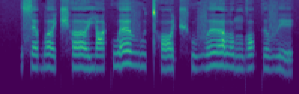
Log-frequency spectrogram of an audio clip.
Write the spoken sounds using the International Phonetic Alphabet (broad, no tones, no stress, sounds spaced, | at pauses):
s ɜ b ʌː t͡ʃʰ ʌː j ɑ k w ɜ v u tʰ ɔ t͡ʃʰ u v əː lˠ u ŋ ɡ ɔ k ə v ɪ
